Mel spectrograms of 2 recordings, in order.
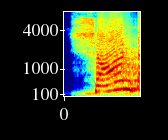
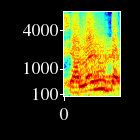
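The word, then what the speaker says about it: shan't: ಶಾಲ್ plus not ಅದು ಶಾಂಟ್ ಆಗ್ತದೆ ಶಾಲ್ plus not ಶಾಂಟ್ ಅಂತಕಂತ ಉಚ್ಚಾರವನ್ನು ಕೊಡುತ್ತದೆ ಶಲೆಂಟ್ ಅನ್ನಬಾರದು ಶಲೆಂಟ್ ಉಚ್ಚಾರಣೆಯನ್ನ ಮಾಡಬಾರದು ಅದರ ಉಚ್ಚಾರ ಶಾಂಟ್ ಅದೇ ರೀತಿಯಾಗಿ ಶುಡ್ ಪ್ಲಸ್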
